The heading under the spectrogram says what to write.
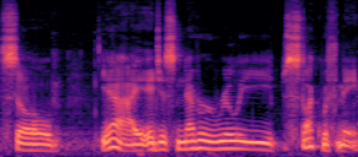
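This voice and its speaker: A man with an Upper Midwest accent at a fairly slow pace. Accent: Upper Midwest American. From Michigan. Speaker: podcast co-host. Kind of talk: casual chat. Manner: halting.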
